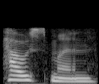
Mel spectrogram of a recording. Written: houseman

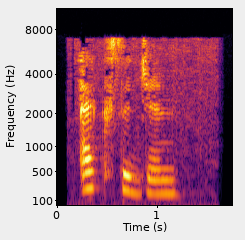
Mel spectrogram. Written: xogen

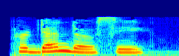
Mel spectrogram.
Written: perdendosi

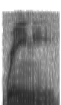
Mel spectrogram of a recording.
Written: Reni

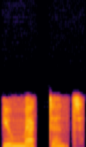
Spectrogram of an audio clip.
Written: humectant

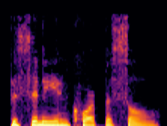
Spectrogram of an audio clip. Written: pacinian corpuscle

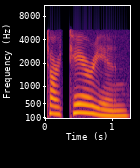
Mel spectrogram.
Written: Tartarian

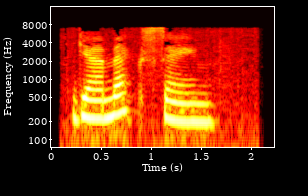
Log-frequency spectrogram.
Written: gammexane

